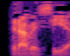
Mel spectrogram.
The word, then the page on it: travesía: espagnol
